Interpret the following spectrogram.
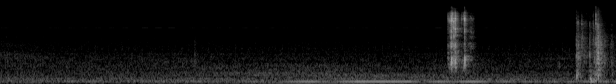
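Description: Smartphone camera shutter sound: one quick double click about four and a half seconds in, as a photo is taken. A few faint handling clicks of the phone follow near the end.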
